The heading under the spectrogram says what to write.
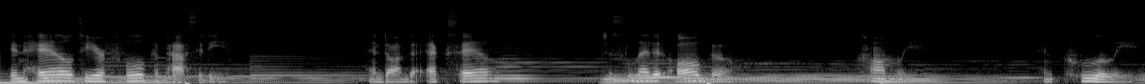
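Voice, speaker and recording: A man guides a relaxation session at a very slow pace, with a calm and soothing delivery. He leaves long pauses between phrases, in a medium-pitched voice. Calming plucked guitar plays clearly behind him. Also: phone-quality sound. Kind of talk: guided meditation narration. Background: calming guitar music.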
